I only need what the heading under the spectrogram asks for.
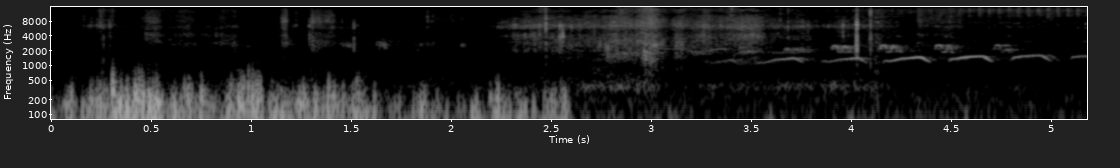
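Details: Grey francolin, known locally as teetar, recorded during hunting. Low rumbling voices and handling noise come first, then a series of clear rising, whistled notes repeated about twice a second.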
